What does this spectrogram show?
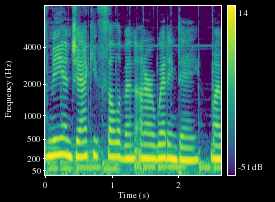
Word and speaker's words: Sullivan: Which, by the way, the proper pronunciation of that name is Sullivan, not Sullivan. Sullivan is the anglicized version. So, there you have it, Sullivan.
